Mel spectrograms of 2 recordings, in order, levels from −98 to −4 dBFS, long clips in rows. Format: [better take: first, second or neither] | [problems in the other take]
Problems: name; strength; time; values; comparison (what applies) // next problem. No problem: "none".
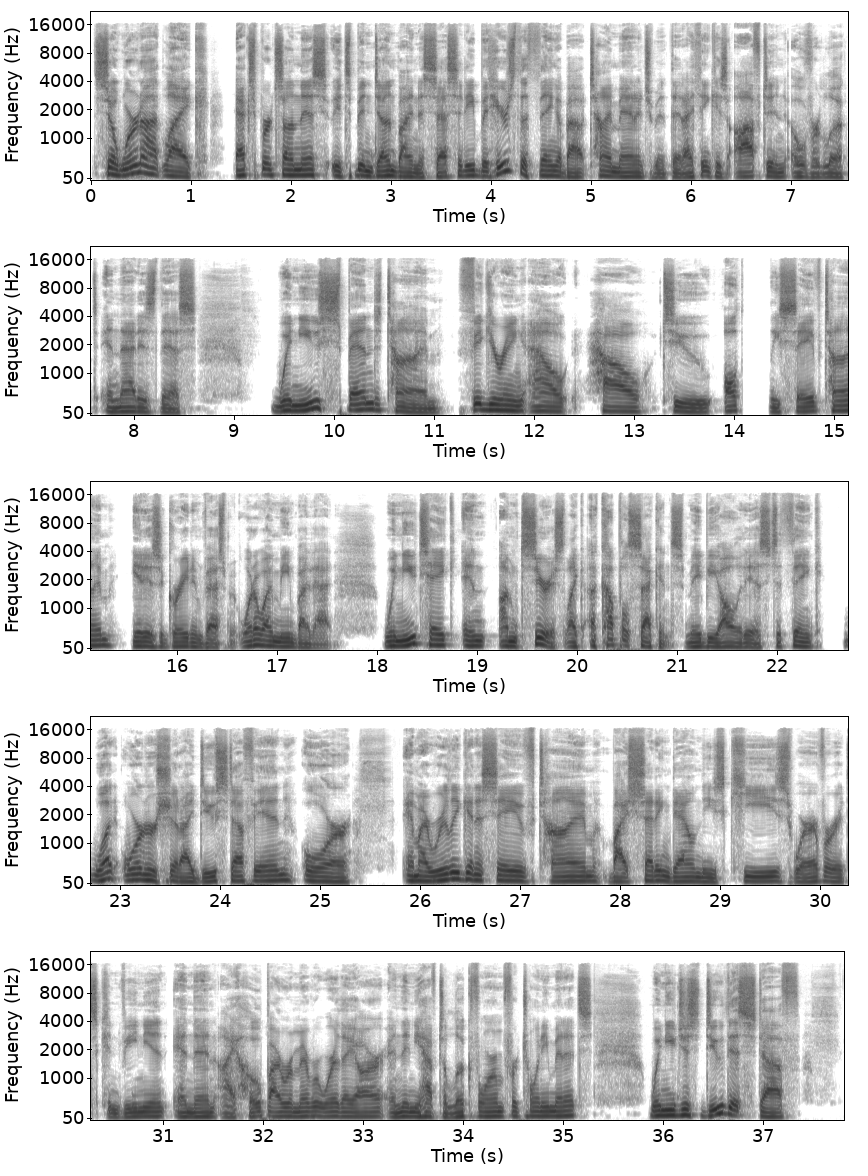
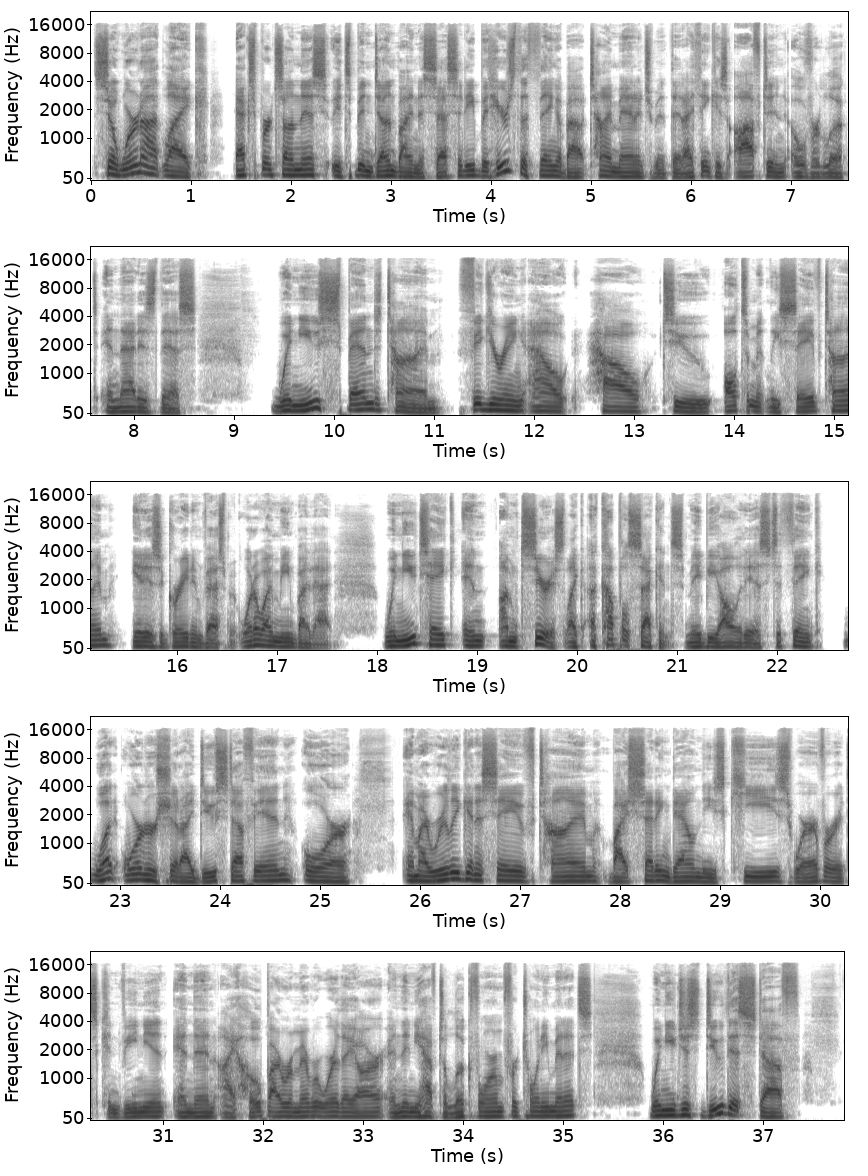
second | audio cutting out; at 14 s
